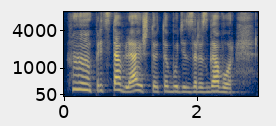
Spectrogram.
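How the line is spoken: Laughing. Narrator (Russian): рассмеялась Баррингтон

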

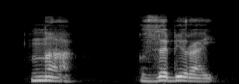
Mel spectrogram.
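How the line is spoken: Through gritted teeth. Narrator (Russian): процедил Толян

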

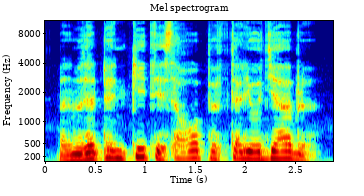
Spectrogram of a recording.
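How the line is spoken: Clerk, defiant exclamation. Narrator (French): s'écria le commis avec un ton de défi

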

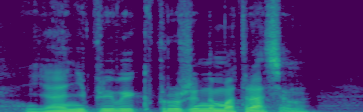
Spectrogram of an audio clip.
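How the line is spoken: Grumbled. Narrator (Russian): проворчал Симс

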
